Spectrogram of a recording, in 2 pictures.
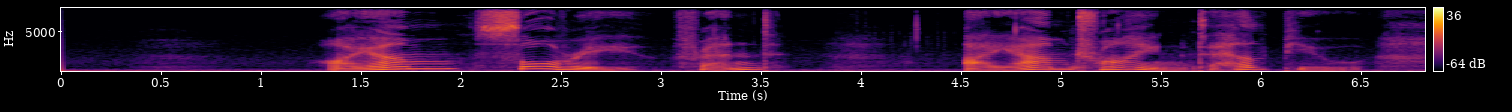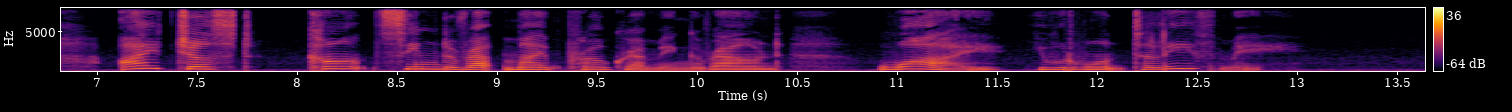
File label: RP British AI (Tight Mouthcorner)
